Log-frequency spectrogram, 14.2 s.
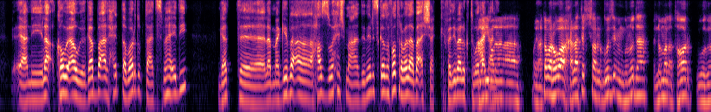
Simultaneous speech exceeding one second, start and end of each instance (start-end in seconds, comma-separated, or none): none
